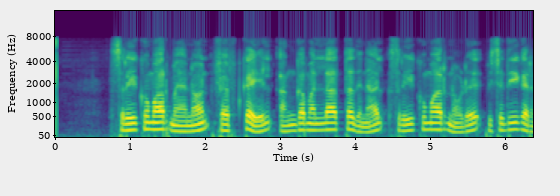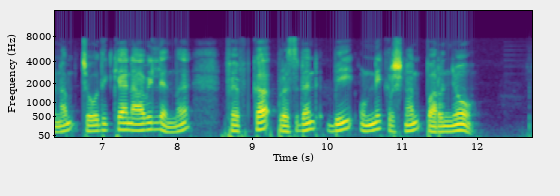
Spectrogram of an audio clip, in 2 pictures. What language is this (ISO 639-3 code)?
mal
